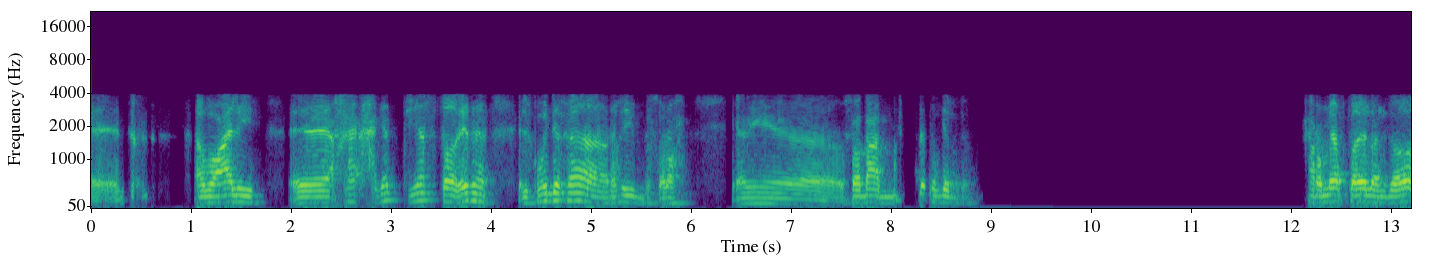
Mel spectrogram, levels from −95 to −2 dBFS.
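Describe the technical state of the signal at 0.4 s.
At 0.4 s the speech carries the RealAudio 14.4 codec damage that runs through the entire clip. The sound has been squeezed through a very low-rate speech coder, consistent with an 8 kbit/s dial-up stream, which keeps only roughly 150 Hz to 3.7 kHz and discards everything above about 3.8 kHz. The coding damage is heavy, leaving the speech muffled and gargly. A spectrogram shows a flat ceiling near 3.8 kHz with empty space above and smeared, blotchy harmonics below.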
